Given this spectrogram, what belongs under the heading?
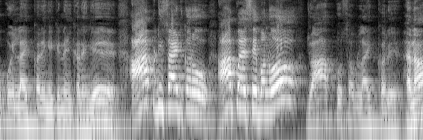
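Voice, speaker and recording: A man teaching a reasoning class, coaxing students with questions he answers himself and muttering sums under his breath. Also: high-pitched. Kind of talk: classroom lecture.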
